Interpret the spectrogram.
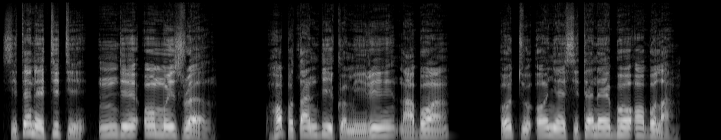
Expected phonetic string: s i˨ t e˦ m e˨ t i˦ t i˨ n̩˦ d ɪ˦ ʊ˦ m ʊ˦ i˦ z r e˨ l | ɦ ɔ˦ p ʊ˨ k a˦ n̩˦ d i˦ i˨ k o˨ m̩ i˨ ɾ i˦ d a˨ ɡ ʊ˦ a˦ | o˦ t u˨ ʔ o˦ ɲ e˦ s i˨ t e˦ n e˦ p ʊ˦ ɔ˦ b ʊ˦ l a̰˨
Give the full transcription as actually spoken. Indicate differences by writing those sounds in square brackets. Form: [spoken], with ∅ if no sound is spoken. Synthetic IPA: s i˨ t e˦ [n] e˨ t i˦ t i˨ n̩˦ d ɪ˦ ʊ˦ m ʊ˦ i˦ z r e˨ l | ɦ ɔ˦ p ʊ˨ [t] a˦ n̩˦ d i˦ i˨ k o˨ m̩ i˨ ɾ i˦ [n] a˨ [b] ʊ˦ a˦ | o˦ t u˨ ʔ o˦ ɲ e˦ s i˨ t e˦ n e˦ [b] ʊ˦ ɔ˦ b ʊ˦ l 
